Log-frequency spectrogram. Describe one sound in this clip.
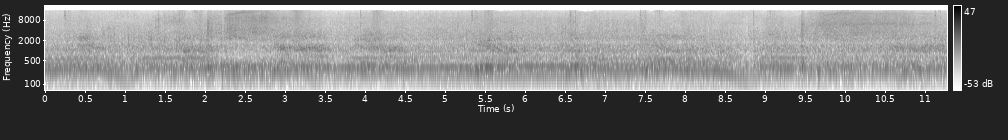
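A car engine roars steadily, its pitch rising and falling with gear shifts.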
